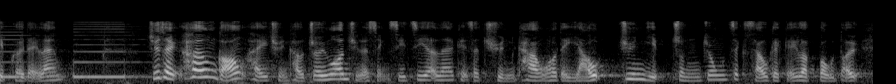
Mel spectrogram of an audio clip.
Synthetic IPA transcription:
i˨p̚kʰɵ˨˧ɥt̪ḛ˨˩jlɛː˥ | t͡ʃyː˨˥t͡sɪ˨k̚hœː˥ŋkɔː˨˥ŋhɐ˨jt͡ʃʰyː˨˩nkʰɐ˨˩wt͡ʃɵ˧ɥŋɔː˥nt͡ʃʰy˨˩nkʲɛ˧sɪ̰˨˩ŋsiː˨˧˥t͡siː˥jɐ˥t̚lɛː˥kʰe˨˩jsɐ˨t̚t͡ʃʰyː˨˩nkʰaː˧wŋɔː˨˧t̪e˨jjɐ̰˨˧wt͡ʃyː˥njiː˨p̚t͡sɵ˧nt͡sʊ˥ŋt͡sɪ˥k̚sɐ˨˥wkɛː˧ke˨˥jlɵ˨t̚po˨wt̪ɵ˨˥ɥ

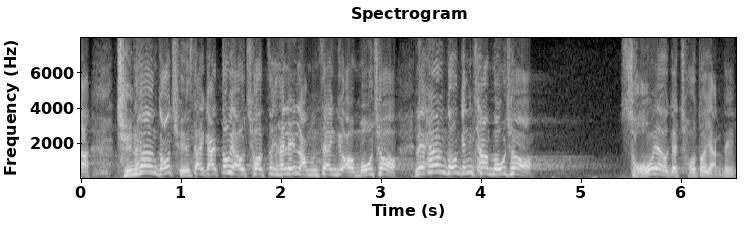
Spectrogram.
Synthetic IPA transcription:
aː˨˩nt͡ʃʰyː˨˩nhœː˥ŋkɔː˨˥ŋt͡ʃʰyː˨˩nsɐ˧jkaː˧jt̪o˥wjɐ˨˧wt͡ʃʰɔː˧t͡sɪ˧ŋhɐ˨jle˨˧jlɐ˨mt͡sɛː˧ŋjy˨ɔː˨˩mo˨˧wt͡ʃʰɔː˧ne˨˧˥hœː˥ŋkɔː˨˥ŋk̬ɪ˨˥ŋt͡sʰaː˧t̚mo˨˧wt͡ʃʰɔː˧ | sɔː˨˥jɐ˨˧wkɛː˧t͡ʃʰɔː˧t̪ɔː˥jɐ̰˨˩nt̪ḛ˨˩

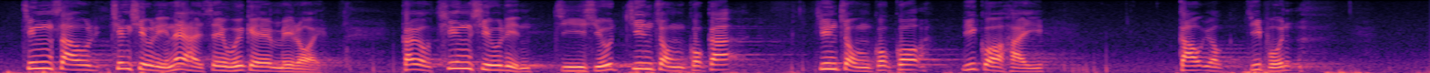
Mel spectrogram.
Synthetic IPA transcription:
ŋ˧t͡sʰi˥ŋsi˧wliː˨˩nɛ˦˥hɐ˨jsɛː˧wuː˨˥jkɛː˧me˨jlɔ̰ː˨˩j | ka˧wjɔ˨˩k̚t͡sʰi˥ŋsi˧wliː˨˩nt͡siː˨˩siː˨˥wt͡sy˥nt͡sʊ˨ŋkɔː˧kːaː˥ | t͡sy˥nt͡sʊ˨˩ŋkɔː˧kːɔː˥liː˥kɔː˧hɐ˨j | ka˧wjɔ˨k̚t͡siː˨˥puː˨˥n

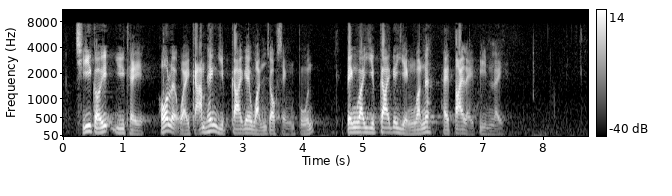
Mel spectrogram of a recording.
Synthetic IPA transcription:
t͡sʰiː˨˥kɵ˨˥ɥjyː˨kʰe˨˩j | hɔː˨˥lœː˨k̚wʔɐ̰˨˩jka̰ː˨˥mɦɪ˥ŋjiː˨p̚kaː˧jkɛː˧wɐ˨˩nt͡sɔː˨k̚sɪ̰˨˩ŋpuː˨˥n | pɪ˨ŋwɐ˨jːiː˨p̚kaː˧jkɛː˧jɪ˨˩ŋwɐ˨nlɛ˥hɐ˨jt̪aː˧jlɐ̰˨˩jpiː˨nlḛ˨˩j

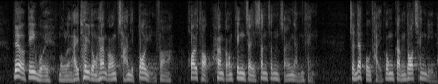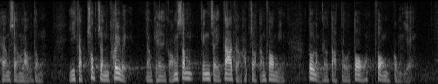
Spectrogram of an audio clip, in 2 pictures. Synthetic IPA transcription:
liː˥kɔː˧ke˥jwuː˨jmo˨˩wlɵ˨nɦɐ˨˥jt̪ʰɵ˥ɥt̪ʊ˨ŋɦœː˥ŋkɔː˨˥ŋt͡sʰaː˨˥nji˨p̚t̪ɔː˥jyː˨˩nfaː˧ | hɔː˥jt̪ʰɔː˧k̚hœː˥ŋkɔː˨˥ŋkɪ˥ŋt͡sɐ˧jsɐ˥nt͡sɐ˥nt͡ʃœː˨˥ŋjɐ˨˥nkʰɪ˨˩ŋ | t͡ʃɵ˧njɐ˥t̚po˧wt̪ʰɐ̰˨˩jkʊ˥ŋkɐ˧ŋt̪ɔː˥t͡sʰɪ˥ŋlḭː˨˩nhœː˧ŋsœː˨ŋlɐ̰˨˩wt̪ʊ˨ŋ | jiː˨˧˥kʰɐ˨p̚t͡ʃʰʊ˥k̚t͡ʃɵ˧nkʰɵ˥ɥwɪ˨k̚ | jɐ˨˩wkʰe˨˩jhɐ˨jkɔː˨˥ŋsɐ˥mkɪ˥ŋt͡sɐ˧jkaː˥kʰœ̰ː˨˩ŋhɐ˨p̚t͡sɔː˧k̚t̪ɐ˨˥ŋfɔː˥ŋmiː˨n | t̪o˥wlɐ˨˩ŋkɐ˧wt̪a̰ː˧t̚t̪o˧wt̪ɔː˥fɔː˥ŋkʊ˨˧ŋjɛ̰ː˨˧

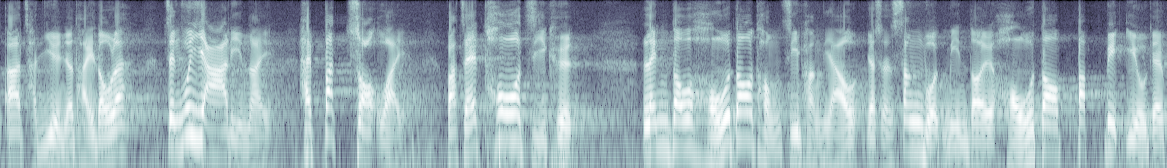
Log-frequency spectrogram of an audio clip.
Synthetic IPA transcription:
ʔaː˧t͡sʰɐ˨˩njiː˨˧jyː˨˩njɐ˨˧wt̪ʰɐ˨˩jt̪o˧wlɛː˥t͡sɪ˧ŋfu˨˥jaː˨liː˨˩nlɐ̰˨˩j | hɐ˨jpɐ˥t̚t͡sɔː˧k̚wɐ̰˨˩j | waː˨k̚t͡sɛː˨˥t̪ʰɔː˥t͡siː˨kʰyː˧t̚ | lɪ˨ŋt̪o˧who˨˥wt̪ɔː˥t̪ʰʊ˨˩ŋt͡siː˧pʰɐ̰˨˩ŋjɐ̰˨˧wjɐ˨˧w̚sʰœː˨˩ŋsɐ˥ŋwuː˨t̚miː˨nt̪ɵ˧ɥho˨˥wt̪ɔː˥pɐ˥t̚piː˥t̚jiː˧wkɛː˧

